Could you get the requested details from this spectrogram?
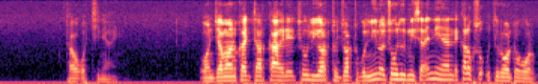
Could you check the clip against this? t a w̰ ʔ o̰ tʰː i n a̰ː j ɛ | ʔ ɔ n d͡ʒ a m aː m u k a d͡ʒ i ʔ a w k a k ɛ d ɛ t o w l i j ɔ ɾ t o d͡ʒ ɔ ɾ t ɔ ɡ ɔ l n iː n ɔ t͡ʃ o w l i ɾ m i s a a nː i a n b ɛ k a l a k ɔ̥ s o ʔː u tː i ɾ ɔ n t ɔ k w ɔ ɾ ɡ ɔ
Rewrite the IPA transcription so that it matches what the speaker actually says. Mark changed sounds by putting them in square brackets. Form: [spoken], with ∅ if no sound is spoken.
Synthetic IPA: t a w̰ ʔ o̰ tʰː i n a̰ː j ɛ | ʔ ɔ n d͡ʒ a m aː [n] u k a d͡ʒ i [t] a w k a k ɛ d ɛ [t͡ʃ] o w l i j ɔ ɾ t [ɔ] d͡ʒ ɔ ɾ t ɔ ɡ ɔ l n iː n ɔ t͡ʃ o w l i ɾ [n] i s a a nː i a n [d] ɛ k a l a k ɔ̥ s o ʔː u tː i ɾ ɔ n t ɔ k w ɔ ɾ ɡ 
